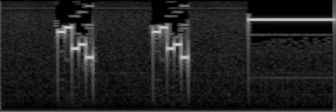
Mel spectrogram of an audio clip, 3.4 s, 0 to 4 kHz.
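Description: Five-tone selective call (ZVEI), heard as quick runs of five tones, tones of about 70 ms. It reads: 89452 89452
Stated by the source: ZVEI five-tone selective call received on an SDR.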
